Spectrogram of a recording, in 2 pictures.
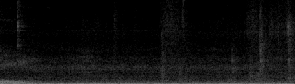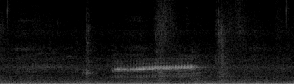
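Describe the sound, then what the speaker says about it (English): Frogs croak in a swamp ambience during a tabletop role-playing game session, a faint low background chorus with one clearer croak near the end. "at least we have the sound of the frogs"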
